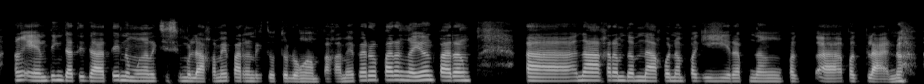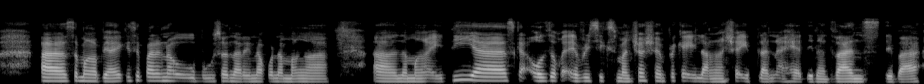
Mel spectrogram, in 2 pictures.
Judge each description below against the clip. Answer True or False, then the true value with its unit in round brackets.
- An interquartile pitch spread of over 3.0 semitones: True (3.4 semitones)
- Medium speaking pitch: True (155 Hz)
